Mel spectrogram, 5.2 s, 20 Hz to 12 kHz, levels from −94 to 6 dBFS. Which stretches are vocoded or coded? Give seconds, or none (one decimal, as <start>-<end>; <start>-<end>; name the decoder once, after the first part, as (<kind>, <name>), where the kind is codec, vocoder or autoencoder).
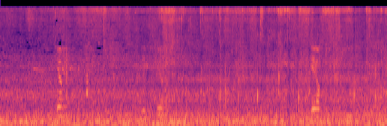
1.8-5.2 (codec, HILCodec)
